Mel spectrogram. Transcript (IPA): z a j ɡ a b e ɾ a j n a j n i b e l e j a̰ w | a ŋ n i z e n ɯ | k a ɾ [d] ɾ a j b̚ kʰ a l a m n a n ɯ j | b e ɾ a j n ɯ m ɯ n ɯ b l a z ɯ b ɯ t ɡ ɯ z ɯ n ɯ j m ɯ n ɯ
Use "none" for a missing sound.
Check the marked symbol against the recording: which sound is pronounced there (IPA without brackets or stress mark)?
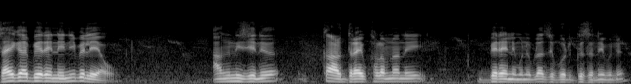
d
